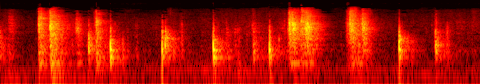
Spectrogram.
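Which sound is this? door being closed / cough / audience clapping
door being closed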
